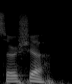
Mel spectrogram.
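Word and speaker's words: Saoirse: completely different way yeah it's s a o i r s e so see so I I would go like s but it's Sara Sara the tongue Sara s yeah the Irish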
